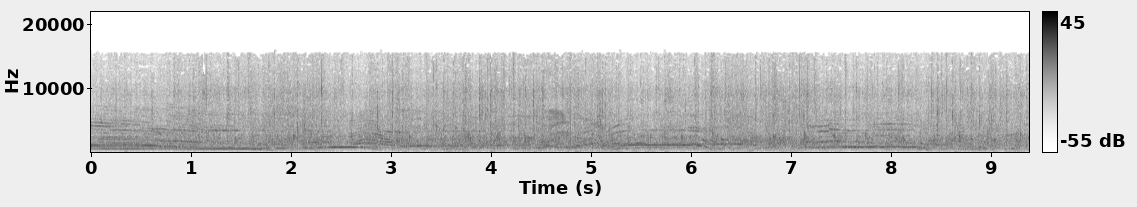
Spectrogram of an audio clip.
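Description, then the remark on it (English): A crowd applauds loudly and steadily for several seconds after the answer Gremlins 2, dense clapping mixed with whoops and high cheering voices rising over the noise. “It's the biggest applause Gremlins 2 has ever gotten.”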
